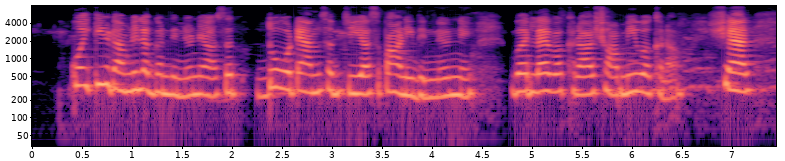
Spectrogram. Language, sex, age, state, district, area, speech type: Dogri, female, 18-30, Jammu and Kashmir, Samba, rural, spontaneous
